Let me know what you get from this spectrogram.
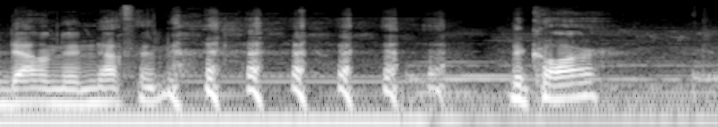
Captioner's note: chuckles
